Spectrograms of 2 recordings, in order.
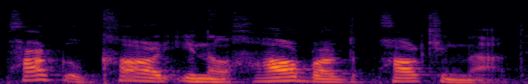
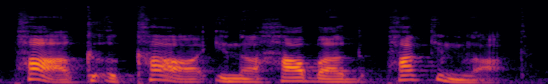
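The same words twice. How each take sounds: First: The R sounds are clearly pronounced. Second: The R sounds are dropped, Boston style.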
